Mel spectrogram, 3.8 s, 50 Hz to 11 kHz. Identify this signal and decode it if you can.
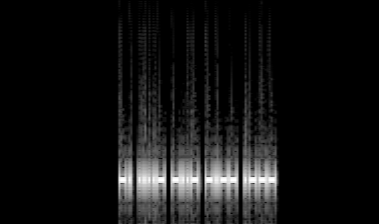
Morse code, heard as a keyed tone, about 47 wpm, 700 Hz. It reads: N4XYJ
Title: USA Call Signs - 5 Characters - 4x Character Spacing - 50wpm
